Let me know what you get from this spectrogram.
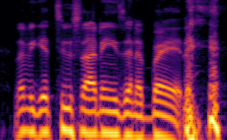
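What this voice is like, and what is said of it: Attempted Jamaican accent. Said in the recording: “I don't know how to do the Jamaican accent.”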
